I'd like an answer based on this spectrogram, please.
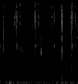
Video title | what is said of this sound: It's Driving Me CRAZY!! More Leaks! More Broken Parts!! | You hear it rattling. So, it's not stuck.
